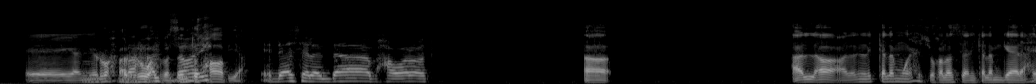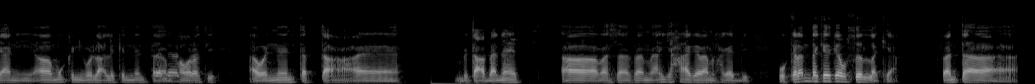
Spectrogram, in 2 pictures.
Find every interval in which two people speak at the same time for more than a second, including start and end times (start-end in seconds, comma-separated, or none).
0.8-2.1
